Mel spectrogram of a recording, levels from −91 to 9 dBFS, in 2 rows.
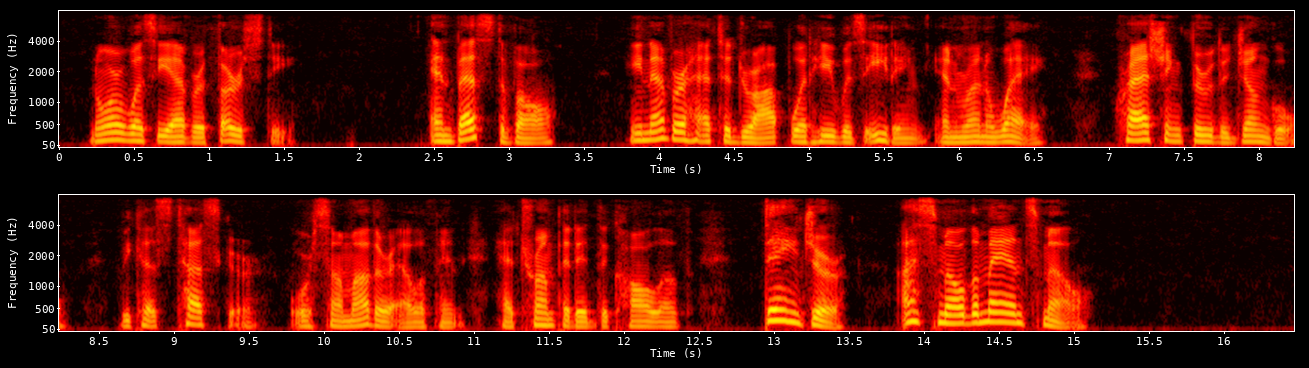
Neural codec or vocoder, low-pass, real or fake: vocoder, 44.1 kHz, 128 mel bands every 512 samples, BigVGAN v2; 7.2 kHz; fake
